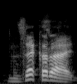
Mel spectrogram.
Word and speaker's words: Zechariah: uh zechariah was that zechariah is correct uh the second k is silent well maybe it's the first honestly my mother had a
